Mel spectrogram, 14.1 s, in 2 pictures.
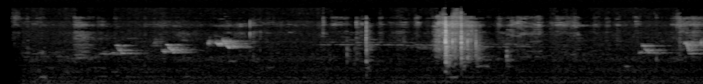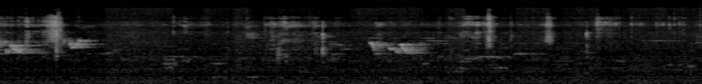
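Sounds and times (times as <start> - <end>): small birds chirping: 0.3 - 5.1, 6.3 - 8.2, 8.8 - 14.0
brief rustle: 4.4 - 5.3.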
